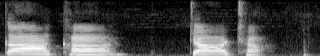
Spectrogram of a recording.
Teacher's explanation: प्रत्येक वर्ग का पहला व दूसरा व्यंजन अघोष ध्वनि होता है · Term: अघोष व्यंजन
